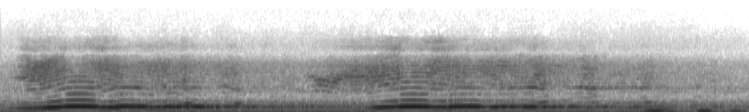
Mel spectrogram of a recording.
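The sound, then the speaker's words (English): A whale song record is blasted loudly by Greenpeace activists at whalers, two long rising and wavering moans with rich harmonics, one after the other, over a steady low rumble and a few faint knocks near the end. “They're blasting Roger's whale record.”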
